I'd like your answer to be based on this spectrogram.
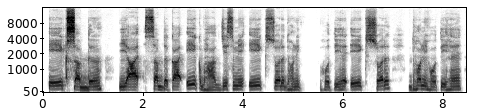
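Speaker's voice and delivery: slow, spaced-out definition; measured teacher repeat, pausing between phrases; slow dictation. Shown as a demonstration. Repeats definition slowly for learners.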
